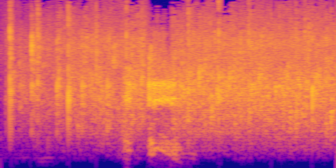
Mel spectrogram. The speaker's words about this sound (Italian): Ho bisogno di un applauso di approvazione.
